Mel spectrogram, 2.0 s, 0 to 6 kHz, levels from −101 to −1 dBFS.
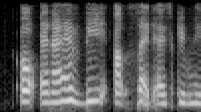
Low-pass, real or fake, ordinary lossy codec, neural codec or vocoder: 5.4 kHz; fake; none; codec, 44.1 kHz, 2.6 kbps, DAC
